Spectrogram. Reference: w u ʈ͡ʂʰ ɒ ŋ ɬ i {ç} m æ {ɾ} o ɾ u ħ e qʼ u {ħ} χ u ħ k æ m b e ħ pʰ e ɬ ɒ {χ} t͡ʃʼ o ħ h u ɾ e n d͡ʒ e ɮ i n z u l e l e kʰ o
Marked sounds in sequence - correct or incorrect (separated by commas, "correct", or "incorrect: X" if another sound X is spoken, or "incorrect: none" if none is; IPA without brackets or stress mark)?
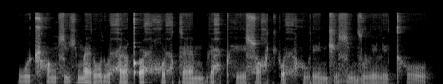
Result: correct, correct, correct, correct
